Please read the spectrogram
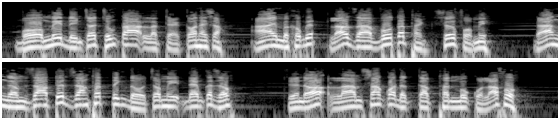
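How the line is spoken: Masked stranger, scornful laugh. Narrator (Vietnamese): Quái nhân bịt mặt cười nhạt

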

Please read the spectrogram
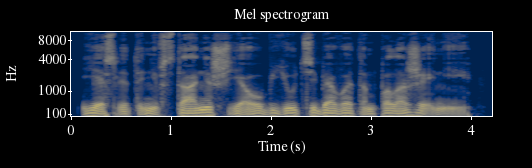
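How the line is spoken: Flat, even voice. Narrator (Russian): ровным голосом сообщил Горджелин

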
